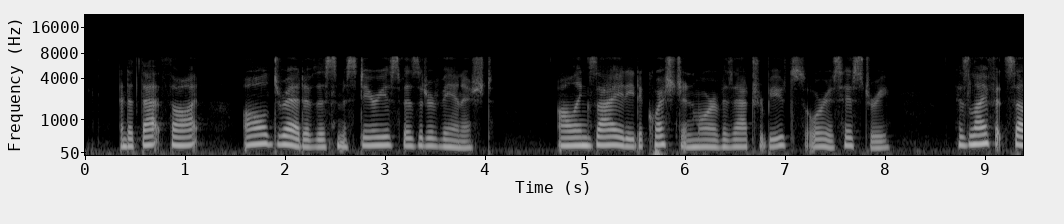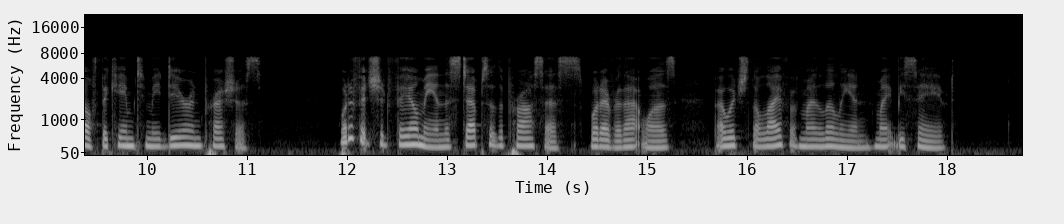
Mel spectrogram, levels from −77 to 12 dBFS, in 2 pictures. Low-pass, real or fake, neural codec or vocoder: 7.2 kHz; real; none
